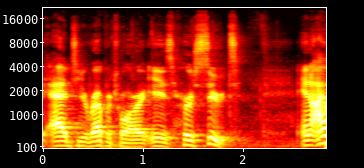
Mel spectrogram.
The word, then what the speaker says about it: hirsute: It's hirsute. And just like I mispronounced Fatima's name, we can mispronounce hairsuit and call it hirsute, and now we know a new vocabulary word.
